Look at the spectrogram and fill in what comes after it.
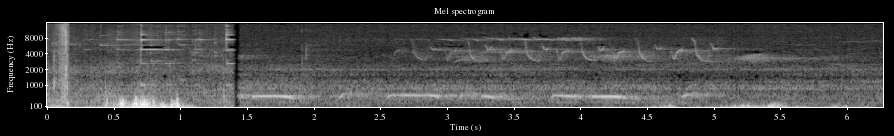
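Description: A bird's low hooting call: about seven short, even notes spaced over three seconds, with higher chirps from small birds above. In the first second there are a few loud low thuds.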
